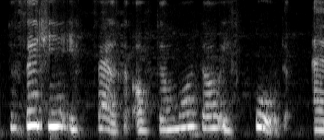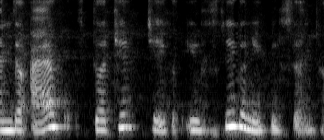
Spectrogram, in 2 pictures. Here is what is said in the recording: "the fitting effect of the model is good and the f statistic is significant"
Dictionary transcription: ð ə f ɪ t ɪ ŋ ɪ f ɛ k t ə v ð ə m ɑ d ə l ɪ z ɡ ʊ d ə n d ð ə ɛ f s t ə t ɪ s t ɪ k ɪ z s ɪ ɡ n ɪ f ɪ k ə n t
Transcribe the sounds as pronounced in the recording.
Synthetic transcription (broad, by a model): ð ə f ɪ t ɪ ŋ ɪ f ɛ k t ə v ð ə m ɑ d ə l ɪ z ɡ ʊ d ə n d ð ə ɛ p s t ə t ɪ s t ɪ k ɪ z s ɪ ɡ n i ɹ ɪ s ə n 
